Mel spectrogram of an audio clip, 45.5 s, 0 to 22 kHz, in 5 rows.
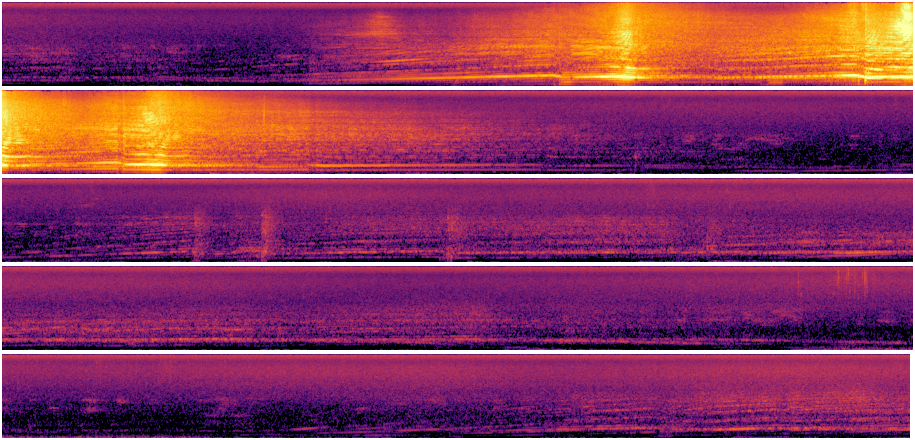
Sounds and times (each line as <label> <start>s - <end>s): Sidecars 5.1s - 14.0s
